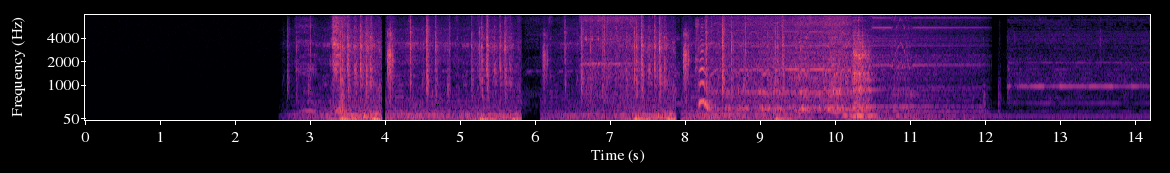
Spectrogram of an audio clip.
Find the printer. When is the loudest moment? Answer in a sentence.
The loudest moment of the printer is at 10 seconds.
